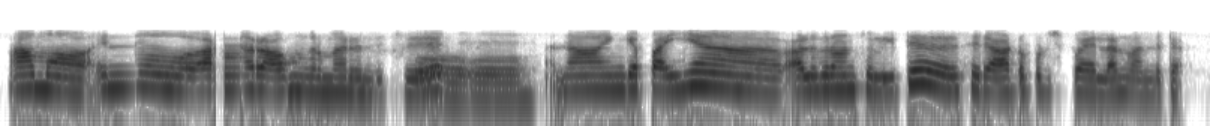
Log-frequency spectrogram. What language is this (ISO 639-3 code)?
tam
